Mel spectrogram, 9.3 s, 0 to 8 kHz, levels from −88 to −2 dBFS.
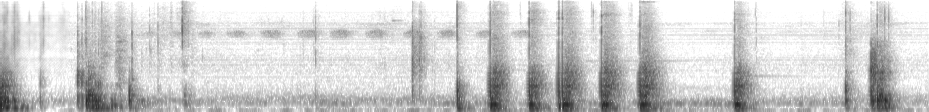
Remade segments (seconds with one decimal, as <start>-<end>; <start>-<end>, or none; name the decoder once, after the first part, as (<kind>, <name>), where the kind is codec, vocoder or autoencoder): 0.0-0.7 (vocoder, Vocos)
